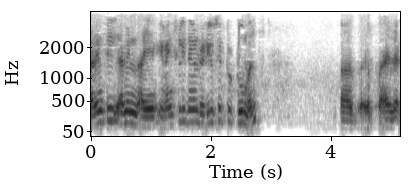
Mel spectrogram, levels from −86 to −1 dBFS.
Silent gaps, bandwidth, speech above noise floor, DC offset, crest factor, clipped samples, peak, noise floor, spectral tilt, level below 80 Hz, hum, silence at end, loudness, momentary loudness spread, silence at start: none; 4 kHz; 35 dB; under 0.1%; 16 dB; under 0.1%; -6 dBFS; -55 dBFS; -10 dB/octave; -64 dBFS; none; 0 s; -21 LUFS; 7 LU; 0 s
